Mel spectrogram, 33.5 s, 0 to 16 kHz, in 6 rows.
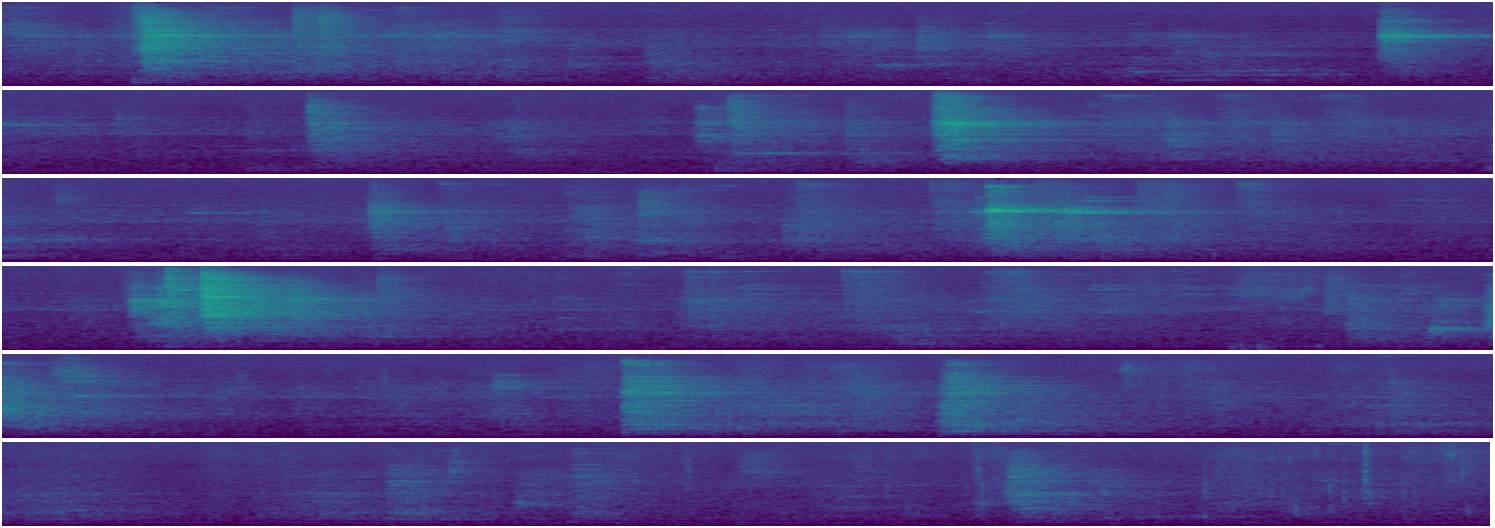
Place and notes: dismantling of scaffolding after renovating the Wolf-Dietrich-Mausoleum
Österreich, 14 September 2021, ~13:00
